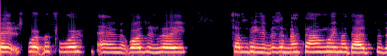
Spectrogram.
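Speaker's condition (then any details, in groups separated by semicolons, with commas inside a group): Cerebral palsy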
